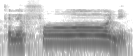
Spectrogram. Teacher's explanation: já sei que a sílaba que eu demorei mais falando foi fo. Então, fo é a sílaba tônica.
